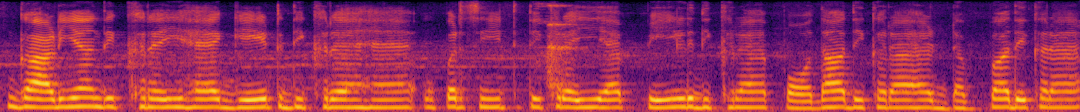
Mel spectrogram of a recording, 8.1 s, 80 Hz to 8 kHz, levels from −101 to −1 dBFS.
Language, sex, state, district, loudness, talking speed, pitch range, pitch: Hindi, female, Chhattisgarh, Raipur, -18 LUFS, 185 wpm, 205-215 Hz, 210 Hz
